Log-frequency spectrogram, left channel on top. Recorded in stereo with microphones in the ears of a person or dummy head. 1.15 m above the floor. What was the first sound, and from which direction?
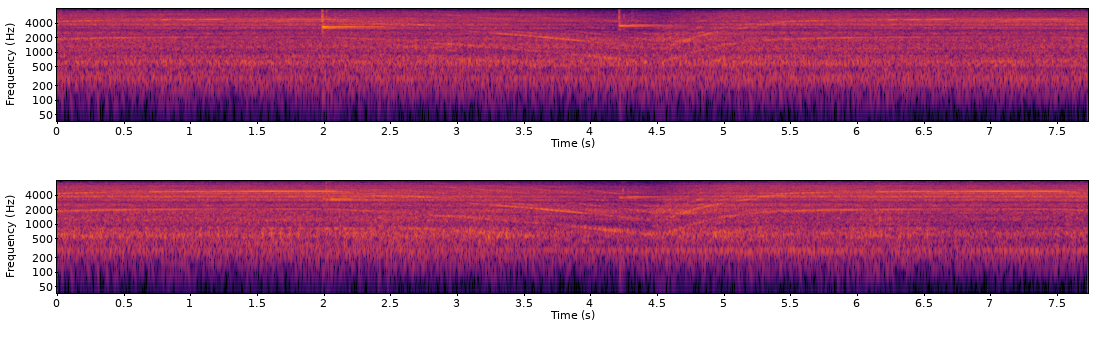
An engine running, 5° right (ahead or behind).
